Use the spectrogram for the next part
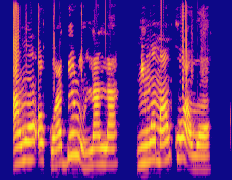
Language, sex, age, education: Yoruba, female, 15-29, tertiary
